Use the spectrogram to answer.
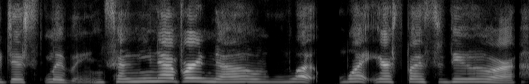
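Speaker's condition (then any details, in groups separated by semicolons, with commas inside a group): Cerebral palsy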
